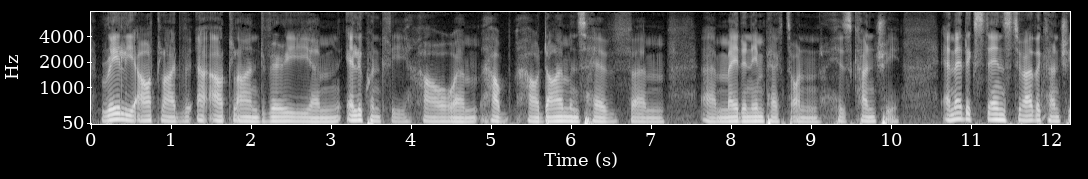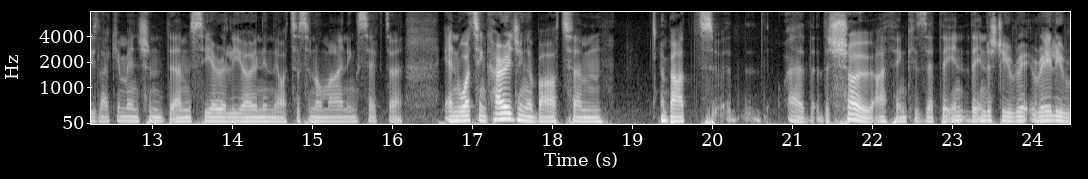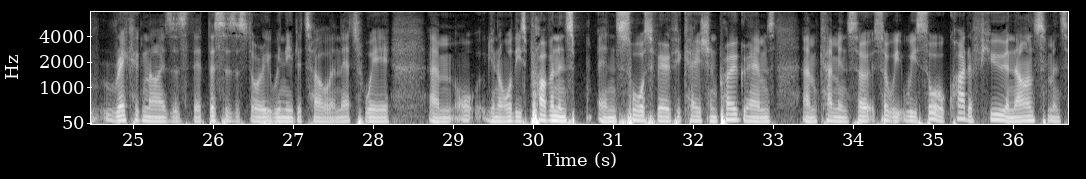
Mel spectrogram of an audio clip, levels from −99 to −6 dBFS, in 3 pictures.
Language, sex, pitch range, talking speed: English, male, 100-115 Hz, 155 wpm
